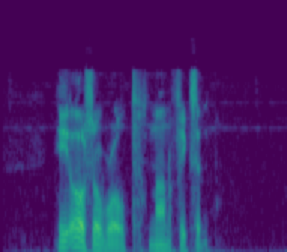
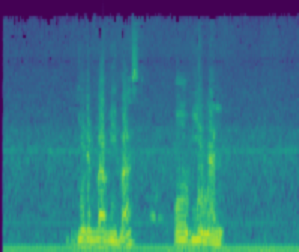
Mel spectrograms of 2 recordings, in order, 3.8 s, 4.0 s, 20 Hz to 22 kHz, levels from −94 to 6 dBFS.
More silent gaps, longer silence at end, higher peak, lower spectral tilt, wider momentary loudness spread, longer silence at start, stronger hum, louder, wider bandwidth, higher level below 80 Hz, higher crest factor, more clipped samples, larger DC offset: neither; first, 1.1 s vs 0 s; second, -12 dBFS vs 0 dBFS; second, -4 dB/octave vs -6 dB/octave; second, 13 LU vs 20 LU; first, 0.75 s vs 0.05 s; neither; second, -31 LUFS vs -10 LUFS; second, 7.4 kHz vs 16 kHz; second, -54 dBFS vs -32 dBFS; first, 22 dB vs 12 dB; neither; neither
